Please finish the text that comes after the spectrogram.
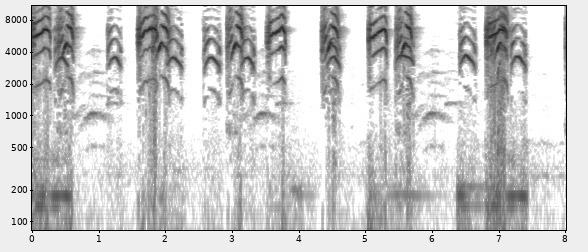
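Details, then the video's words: Sogon bird lure call for gathering small birds: rapid series of sharp, high, arched squeaky notes, often paired or tripled, repeated steadily through a quiet background with short gaps. "suara pikat burung Sogon ampuh cepat ngumpul"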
